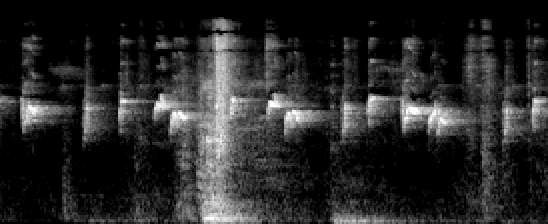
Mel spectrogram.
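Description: Birds chirping in the trees: many short, high chirps, each dropping in pitch, about three a second. A brief louder rush of noise comes about two seconds in.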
